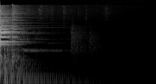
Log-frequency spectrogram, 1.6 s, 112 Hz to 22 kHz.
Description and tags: Plastic sewage tube hit 15
Plastic sewage tube hit
tube, Plastic, sewage, hit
